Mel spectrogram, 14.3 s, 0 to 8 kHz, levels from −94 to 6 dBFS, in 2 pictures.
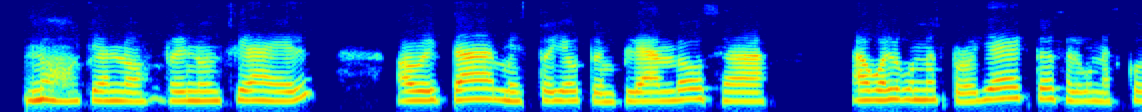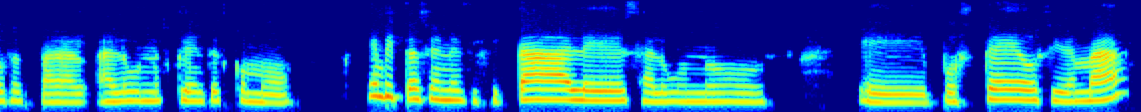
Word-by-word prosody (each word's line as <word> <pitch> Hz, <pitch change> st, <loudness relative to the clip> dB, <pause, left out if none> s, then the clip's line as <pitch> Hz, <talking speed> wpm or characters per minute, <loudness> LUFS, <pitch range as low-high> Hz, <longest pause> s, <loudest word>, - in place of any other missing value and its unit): No, 215 Hz, -2 st, +2 dB
ya 210 Hz, -1 st, +2 dB
no, 200 Hz, -2 st, 0 dB
renuncié 210 Hz, +1 st, 0 dB
a 215 Hz, -2 st, +2 dB
él. 245 Hz, -, -1 dB, 0.5 s
Ahorita, 225 Hz, +3 st, +5 dB
me 220 Hz, -3 st, 0 dB
estoy 210 Hz, +1 st, -2 dB
auto 210 Hz, -2 st, -2 dB
empleando, 205 Hz, +4 st, +2 dB
o 245 Hz, -, 0 dB
sea, 200 Hz, -3 st, +2 dB, 0.5 s
hago 220 Hz, +1 st, +5 dB
algunos 230 Hz, -1 st, +2 dB
proyectos, 245 Hz, +6 st, +1 dB
algunas 200 Hz, -2 st, -4 dB
cosas 205 Hz, -1 st, -7 dB
para 180 Hz, 0 st, -4 dB
al 180 Hz, 0 st, -8 dB
algunos 205 Hz, +2 st, -5 dB
clientes, 205 Hz, -2 st, -5 dB
como 180 Hz, -4 st, -6 dB, 0.4 s
invitaciones 240 Hz, -8 st, 0 dB
digitales, 220 Hz, +1 st, +3 dB
algunos, 190 Hz, -1 st, -7 dB, 0.6 s
eh, 175 Hz, -4 st, -4 dB
posteos, 225 Hz, +3 st, -1 dB
y 210 Hz, -, -3 dB
demás. 210 Hz, +6 st, +2 dB
210 Hz, 125 wpm, -24 LUFS, 195-225 Hz, 0.6 s, Ahorita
